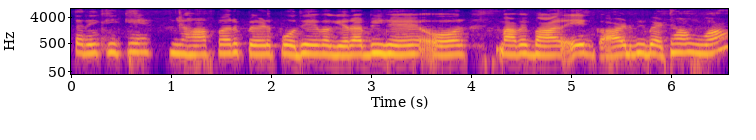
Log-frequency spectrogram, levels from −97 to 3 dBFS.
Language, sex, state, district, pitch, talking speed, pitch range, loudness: Hindi, female, Rajasthan, Jaipur, 220 Hz, 175 wpm, 210-230 Hz, -15 LUFS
